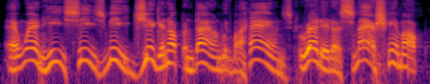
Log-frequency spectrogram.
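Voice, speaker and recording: A brash, hot-tempered Southern ex-boxer uncle, as a male narrator acts him out, pitched well up and very animated. He is loud, folksy and boastful, a complainer and tall-tale teller from a period audiobook. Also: a little slow, no room sound, studio quality, heavily acted. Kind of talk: audiobook character voice in a period story.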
